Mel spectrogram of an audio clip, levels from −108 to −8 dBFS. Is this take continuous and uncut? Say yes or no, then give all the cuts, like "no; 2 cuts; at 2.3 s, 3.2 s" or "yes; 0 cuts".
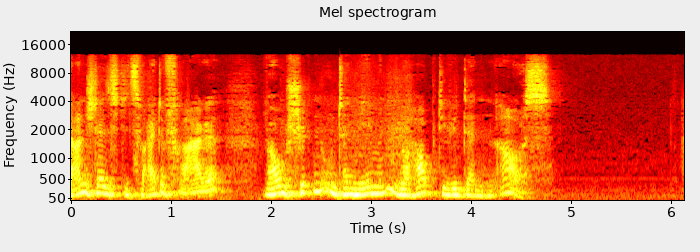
yes; 0 cuts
